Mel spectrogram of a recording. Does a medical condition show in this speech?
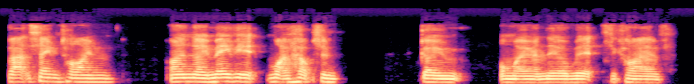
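Yes: bilateral cleft lip and palate; relearned speech after each palate surgery, practiced alphabet.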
